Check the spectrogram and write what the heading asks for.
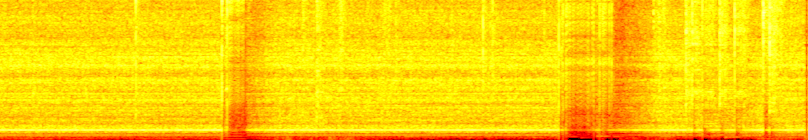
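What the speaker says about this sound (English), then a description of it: "I'm going to go ahead and drill the hole for my drain" A power drill whines steadily as it bores a drain hole through a solvent tank, briefly stopping twice before grinding on again, close and loud.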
